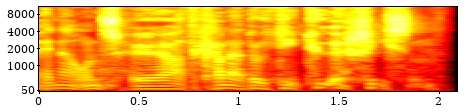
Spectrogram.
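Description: A man's voice: lowish voice, brisk, breathy edge. An actor in a German radio play, playing a fearful, brooding man barricaded at night, in an anxious theatrical manner. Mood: alarmed. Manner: theatrical, anxious, by turns hushed and agitated.

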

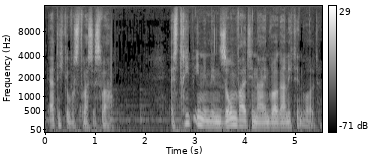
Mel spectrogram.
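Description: An actor playing a village storyteller who recounts a grim legend in a radio drama, grave and suspenseful. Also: male voice, lowish voice, expressive, normal speed, warm tone. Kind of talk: dramatic narration in a radio play.

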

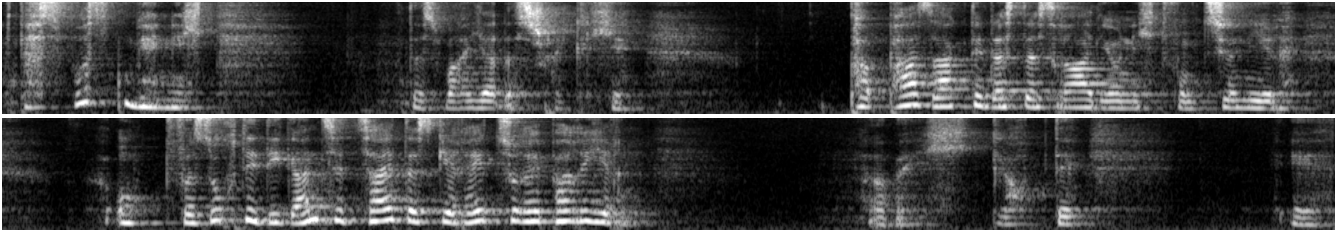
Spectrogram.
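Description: Young female witness played by an actress, radio drama: mellow mid-range voice, shy, hesitant, roomy courtroom sound. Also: medium pitch, a little slow, long pauses, natural voice. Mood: anxious, hesitant. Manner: hesitant, soft-spoken, simple short answers. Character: timid young woman, loyal daughter on witness stand. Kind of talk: 1970 German radio play acting.

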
